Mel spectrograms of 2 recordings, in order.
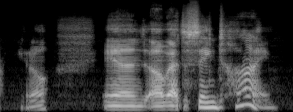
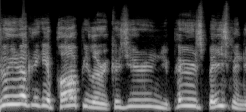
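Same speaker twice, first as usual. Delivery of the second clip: higher, quick mock sneer; mocking critics; 8 semitones higher, faster than usual. Imitating YouTube critics mocking his basement, sneering. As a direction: rattle off the critic's jab. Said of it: "then can criticize my YouTube".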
